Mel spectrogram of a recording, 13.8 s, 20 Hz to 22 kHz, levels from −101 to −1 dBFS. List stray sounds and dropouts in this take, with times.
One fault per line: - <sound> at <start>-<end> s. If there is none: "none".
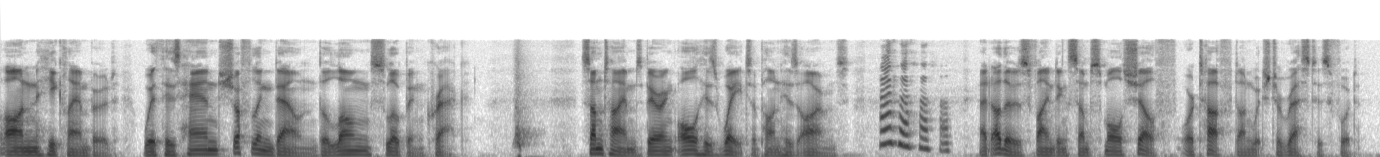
- whoosh at 5.1-5.5 s
- laugh at 8.8-9.5 s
